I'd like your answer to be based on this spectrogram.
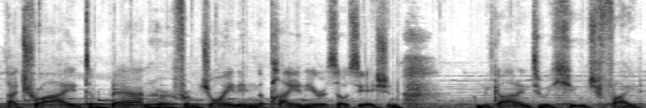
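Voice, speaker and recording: Man acting an anxious young brother over loud music. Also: mid-range voice, natural voice. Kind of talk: video game voice acting. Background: loud game music.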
